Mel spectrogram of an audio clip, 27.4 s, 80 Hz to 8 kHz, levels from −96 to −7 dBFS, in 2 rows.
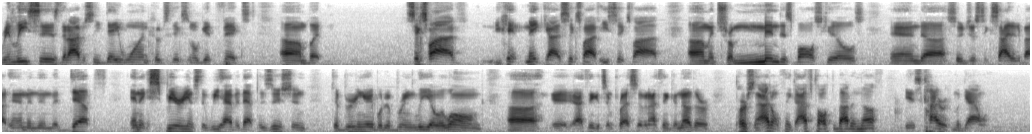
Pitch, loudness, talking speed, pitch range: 105 Hz, -25 LUFS, 160 wpm, 100-115 Hz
